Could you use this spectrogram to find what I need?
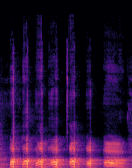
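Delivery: short high laugh at his own bit; scornful chuckle; mocking laugh. Real, not acted. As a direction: laugh off the absurdity.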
